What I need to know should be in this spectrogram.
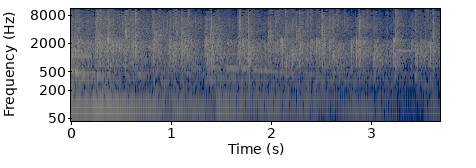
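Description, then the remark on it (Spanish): A crowd claps steadily for several seconds, a dense, even patter of many hands at moderate volume with a low background hum underneath. “Give the Lord a hand.”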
